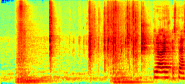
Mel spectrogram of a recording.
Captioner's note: aggressive shuffling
